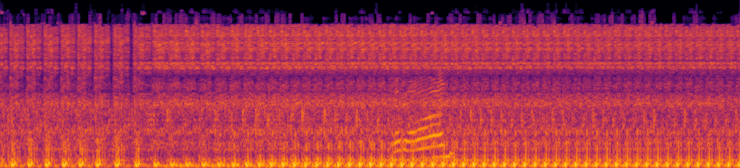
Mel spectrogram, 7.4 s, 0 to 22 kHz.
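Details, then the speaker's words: 2004 Yamaha V-Max, 4,400 km, unstarted for over 15 years: lumpy, uneven beat around three pulses a second with stumbling; misfire traced to one faulty ignition coil and two bad plug leads, mixed spark plug sets, before coil, leads and plugs replaced. "after the initial startup I checked the coils one was no good two of the spark plug leads were no good and I also changed over the spark plugs because there were two different sets in there"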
